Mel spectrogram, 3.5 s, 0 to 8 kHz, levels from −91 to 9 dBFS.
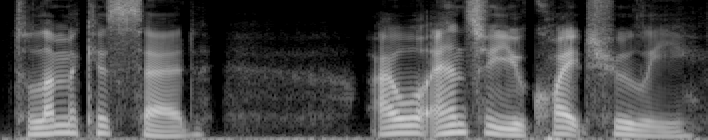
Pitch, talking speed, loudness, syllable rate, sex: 130 Hz, 135 wpm, -18 LUFS, 5.2 syllables/s, male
